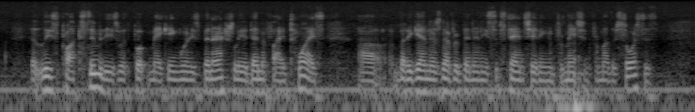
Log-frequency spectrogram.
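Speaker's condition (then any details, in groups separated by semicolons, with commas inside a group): No condition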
